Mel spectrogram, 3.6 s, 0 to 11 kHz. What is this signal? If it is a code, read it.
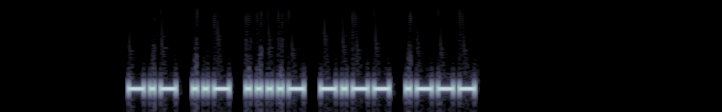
Morse code, heard as a keyed tone, about 45 wpm, 700 Hz. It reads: KU4YJ
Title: USA Call Signs - 5 Characters - Repeated 2x - 45wpm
